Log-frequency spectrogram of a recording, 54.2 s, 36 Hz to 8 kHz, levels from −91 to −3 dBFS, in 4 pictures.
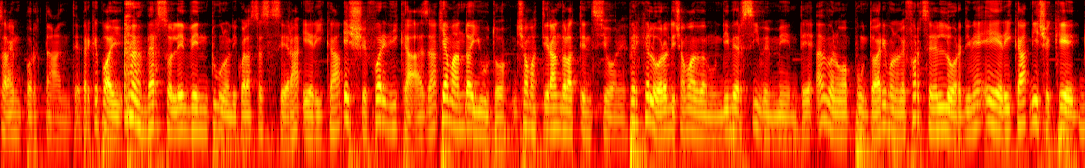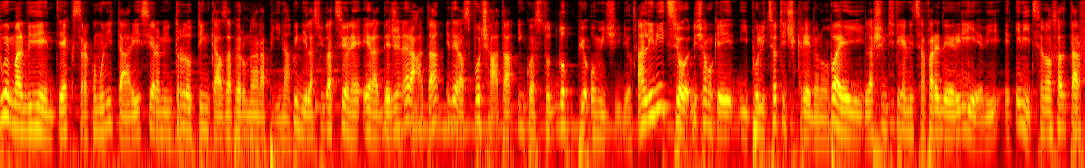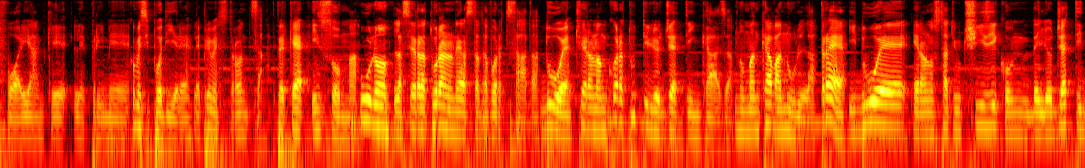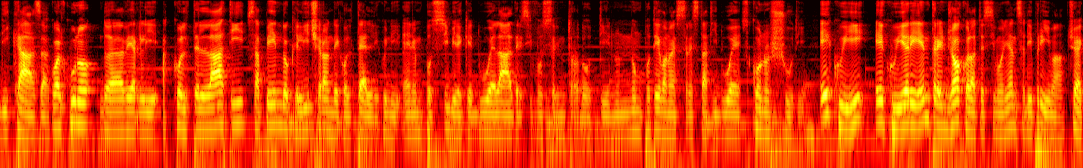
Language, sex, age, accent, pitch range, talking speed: Italian, male, 20-39, native, 105-135 Hz, 175 wpm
